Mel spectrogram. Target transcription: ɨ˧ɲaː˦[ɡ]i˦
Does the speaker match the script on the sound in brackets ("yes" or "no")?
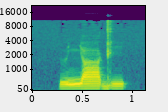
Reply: yes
